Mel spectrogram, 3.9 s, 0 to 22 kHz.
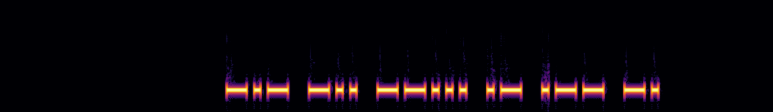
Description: Morse code, heard as a keyed tone, about 36 wpm, 700 Hz. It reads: KD7AWN
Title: USA Call Signs - 6 Characters - 4x Character Spacing - 35wpm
